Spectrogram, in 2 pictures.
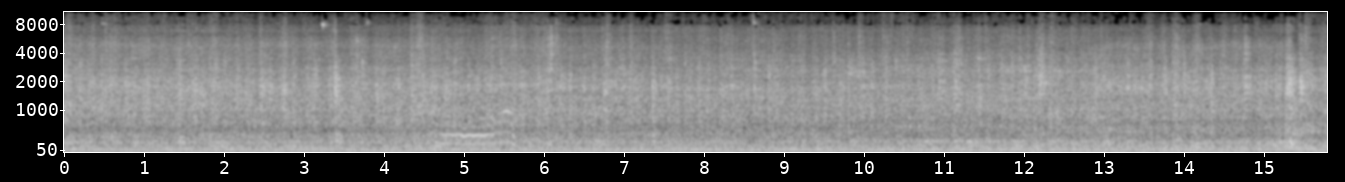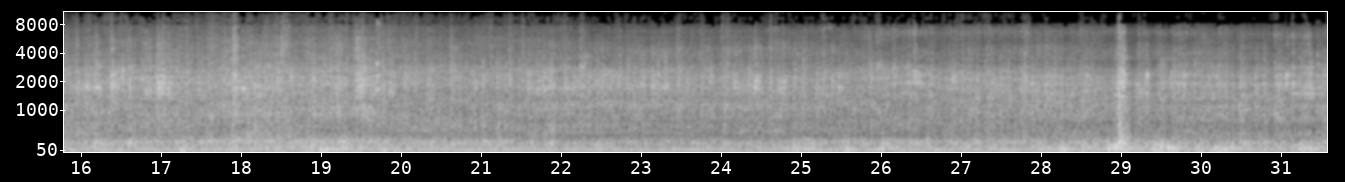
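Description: Tractor-drawn potato harvester working: its conveyor chains and the potatoes on them rattling steadily with many small knocks, over the tractor's engine running.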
